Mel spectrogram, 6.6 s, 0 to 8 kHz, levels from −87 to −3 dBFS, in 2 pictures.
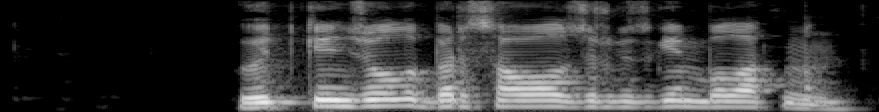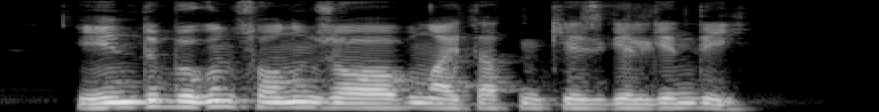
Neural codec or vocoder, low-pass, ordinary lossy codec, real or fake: none; none; none; real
